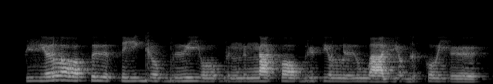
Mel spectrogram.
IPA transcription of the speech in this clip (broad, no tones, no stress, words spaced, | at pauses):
vʲəlɔ θɨ θiɡʲo bɨ jobʏŋʏŋa kɔbypʲo lɨ wavʲɔɡəko jʏ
